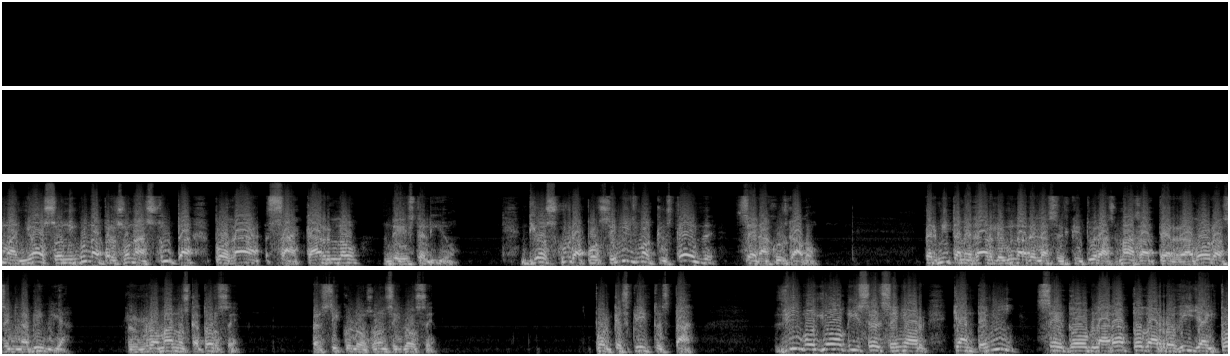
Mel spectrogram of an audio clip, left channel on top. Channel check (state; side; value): silent; left; 62 dB below the other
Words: ninguna persona astuta podrá sacarlo de este lío. Dios jura por sí mismo que usted será juzgado. Permítame darle una de las escrituras más aterradoras en la Biblia. Romanos 14, versículos 11 y 12. Porque escrito está, vivo yo, dice el Señor, que ante mí se doblará toda rodilla y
